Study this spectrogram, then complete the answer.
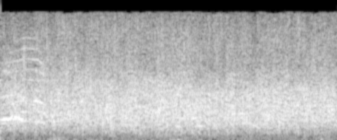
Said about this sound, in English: Is that all y'all going to clap about? You know, if you're going to clap, let's clap.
